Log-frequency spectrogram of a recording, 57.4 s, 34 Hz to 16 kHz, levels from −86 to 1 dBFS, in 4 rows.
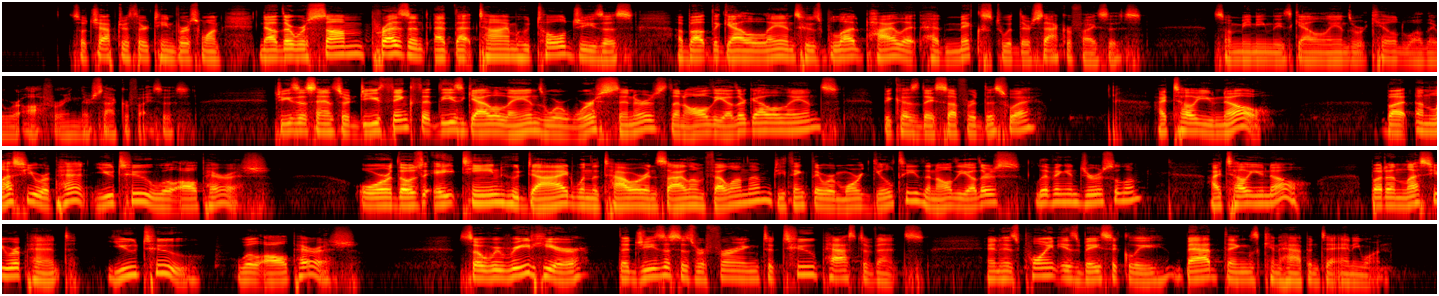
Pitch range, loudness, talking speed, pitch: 115-145 Hz, -30 LUFS, 140 wpm, 125 Hz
